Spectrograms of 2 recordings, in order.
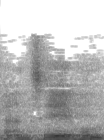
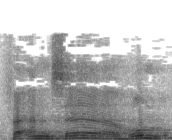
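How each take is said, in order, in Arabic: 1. المدّ الطويل مائل نحو 'e' قليلاً. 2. المدّ الطويل هو صوت 'a' مفتوح.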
